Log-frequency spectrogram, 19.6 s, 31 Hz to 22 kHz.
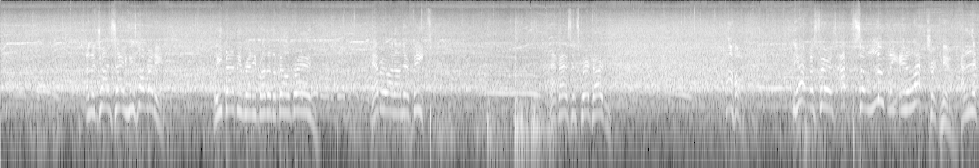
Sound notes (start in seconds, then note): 1.9 crowd cheers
